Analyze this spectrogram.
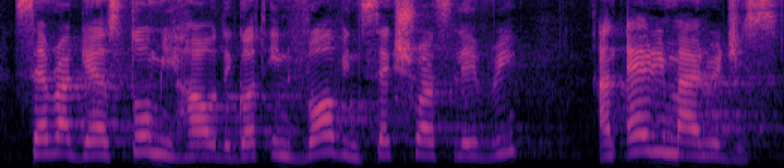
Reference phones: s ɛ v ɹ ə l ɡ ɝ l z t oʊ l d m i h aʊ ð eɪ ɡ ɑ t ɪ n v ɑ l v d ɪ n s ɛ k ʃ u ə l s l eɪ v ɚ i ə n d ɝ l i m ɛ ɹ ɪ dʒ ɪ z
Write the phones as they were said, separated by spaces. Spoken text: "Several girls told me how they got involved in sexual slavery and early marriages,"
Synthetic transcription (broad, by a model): s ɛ v ɹ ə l ɡ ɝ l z t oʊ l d m i h aʊ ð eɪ ɡ ɑ t ɪ n v ɑ l v d ɪ n s ɛ k ʃ u ə l s l eɪ v ɚ i ə n d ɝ i m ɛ ɹ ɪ dʒ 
